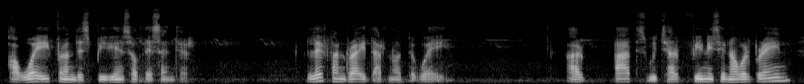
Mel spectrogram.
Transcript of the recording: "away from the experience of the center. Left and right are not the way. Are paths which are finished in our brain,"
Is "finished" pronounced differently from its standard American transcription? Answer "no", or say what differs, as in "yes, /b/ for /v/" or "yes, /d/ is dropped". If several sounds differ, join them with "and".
yes, /t/ is dropped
